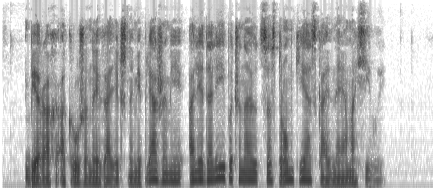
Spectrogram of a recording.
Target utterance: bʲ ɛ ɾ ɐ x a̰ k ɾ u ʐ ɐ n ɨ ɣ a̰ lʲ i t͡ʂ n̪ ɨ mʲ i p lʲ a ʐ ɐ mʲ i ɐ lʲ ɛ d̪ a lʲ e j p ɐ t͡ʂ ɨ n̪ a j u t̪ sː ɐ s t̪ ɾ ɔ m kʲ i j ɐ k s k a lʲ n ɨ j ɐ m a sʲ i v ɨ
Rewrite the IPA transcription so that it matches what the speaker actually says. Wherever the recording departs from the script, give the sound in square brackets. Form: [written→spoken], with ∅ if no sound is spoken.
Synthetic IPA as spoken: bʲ ɛ ɾ ɐ x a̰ k ɾ u ʐ ɐ n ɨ ɣ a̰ lʲ i t͡ʂ n̪ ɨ mʲ i p lʲ a ʐ ɐ mʲ i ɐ lʲ ɛ d̪ a lʲ e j p ɐ t͡ʂ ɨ n̪ a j u t̪ sː ɐ s t̪ ɾ ɔ m kʲ i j ɐ [k→∅] s k a lʲ n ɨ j ɐ m a sʲ i v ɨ

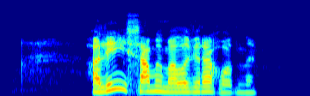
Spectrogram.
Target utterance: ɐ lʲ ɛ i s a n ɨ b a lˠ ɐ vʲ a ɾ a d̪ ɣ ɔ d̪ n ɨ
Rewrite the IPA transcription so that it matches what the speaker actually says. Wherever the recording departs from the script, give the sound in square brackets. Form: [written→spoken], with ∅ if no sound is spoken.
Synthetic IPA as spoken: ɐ lʲ ɛ i s a [n→m] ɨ [b→m] a lˠ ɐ vʲ [a→ɛ] ɾ a [d̪→∅] ɣ ɔ d̪ n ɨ

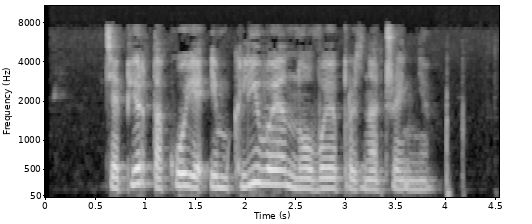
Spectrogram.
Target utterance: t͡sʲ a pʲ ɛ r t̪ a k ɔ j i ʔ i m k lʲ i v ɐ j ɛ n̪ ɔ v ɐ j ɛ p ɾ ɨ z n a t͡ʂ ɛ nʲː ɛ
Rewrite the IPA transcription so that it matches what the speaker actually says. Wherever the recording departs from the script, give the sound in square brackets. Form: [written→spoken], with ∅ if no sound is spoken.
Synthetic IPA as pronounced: t͡sʲ a pʲ ɛ r t̪ a k ɔ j [i→ɛ] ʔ i m k lʲ i v ɐ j ɛ n̪ ɔ v ɐ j ɛ p ɾ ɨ z n a t͡ʂ ɛ nʲː ɛ

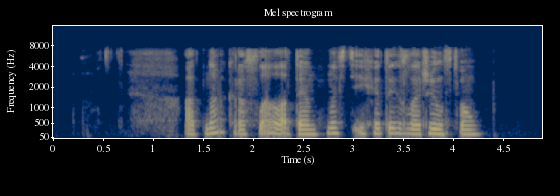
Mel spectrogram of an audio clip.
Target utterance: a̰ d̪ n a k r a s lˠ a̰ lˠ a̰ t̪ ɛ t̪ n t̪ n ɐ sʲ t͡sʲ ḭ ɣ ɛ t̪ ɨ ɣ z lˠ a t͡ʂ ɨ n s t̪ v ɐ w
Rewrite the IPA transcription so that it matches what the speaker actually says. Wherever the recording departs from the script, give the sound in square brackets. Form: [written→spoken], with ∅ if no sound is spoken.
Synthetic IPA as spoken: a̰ d̪ n a k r a s lˠ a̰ lˠ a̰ t̪ ɛ [t̪→∅] n t̪ n ɐ sʲ t͡sʲ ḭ ɣ ɛ t̪ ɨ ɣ z lˠ a t͡ʂ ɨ n s t̪ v ɐ w

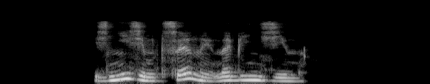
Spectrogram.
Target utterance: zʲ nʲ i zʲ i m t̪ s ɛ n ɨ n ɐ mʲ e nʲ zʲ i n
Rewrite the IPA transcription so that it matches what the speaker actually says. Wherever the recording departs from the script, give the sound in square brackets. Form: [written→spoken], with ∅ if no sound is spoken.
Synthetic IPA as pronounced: zʲ nʲ i zʲ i m t̪ s ɛ n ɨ n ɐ [mʲ→bʲ] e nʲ zʲ i n

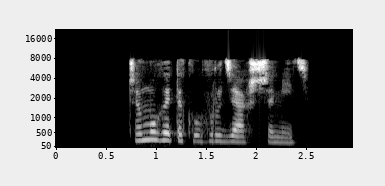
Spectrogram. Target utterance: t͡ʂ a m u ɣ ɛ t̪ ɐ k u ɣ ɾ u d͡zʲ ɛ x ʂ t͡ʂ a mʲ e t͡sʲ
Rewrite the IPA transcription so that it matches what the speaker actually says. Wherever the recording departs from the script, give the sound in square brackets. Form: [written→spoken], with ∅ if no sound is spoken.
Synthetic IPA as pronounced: t͡ʂ a m u ɣ ɛ t̪ ɐ k u ɣ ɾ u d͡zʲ [ɛ→a] x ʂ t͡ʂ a mʲ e t͡sʲ

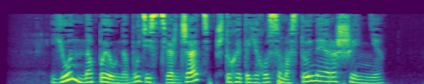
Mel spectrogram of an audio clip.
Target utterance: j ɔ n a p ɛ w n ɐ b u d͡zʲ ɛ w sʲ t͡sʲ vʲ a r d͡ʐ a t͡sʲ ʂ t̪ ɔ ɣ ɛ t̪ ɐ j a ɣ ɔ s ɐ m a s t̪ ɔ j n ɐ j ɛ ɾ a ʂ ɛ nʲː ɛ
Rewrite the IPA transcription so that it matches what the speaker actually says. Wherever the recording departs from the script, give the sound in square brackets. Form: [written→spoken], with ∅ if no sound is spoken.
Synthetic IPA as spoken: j ɔ [n→nː] a p ɛ w n ɐ b u d͡zʲ ɛ [w→∅] sʲ t͡sʲ vʲ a r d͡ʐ a t͡sʲ ʂ t̪ ɔ ɣ ɛ t̪ ɐ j a ɣ ɔ s ɐ m a s t̪ ɔ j n ɐ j ɛ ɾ a ʂ ɛ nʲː ɛ

